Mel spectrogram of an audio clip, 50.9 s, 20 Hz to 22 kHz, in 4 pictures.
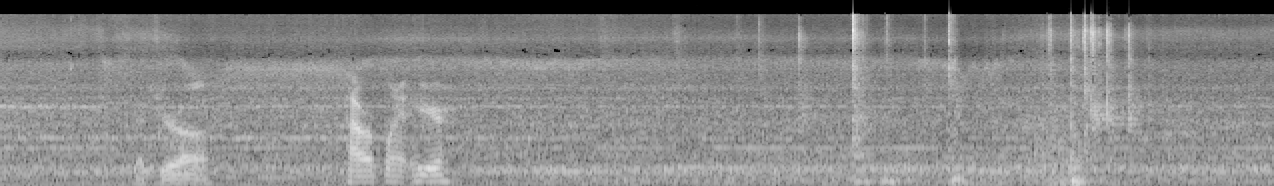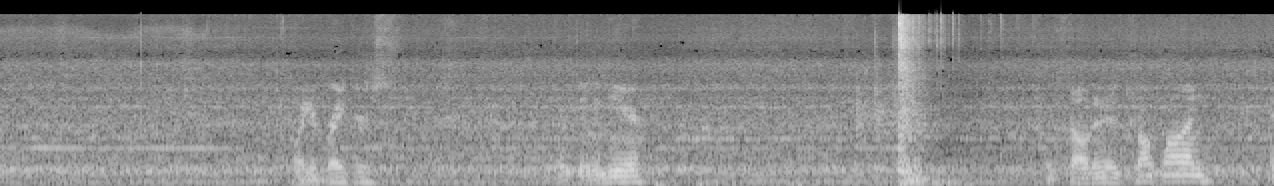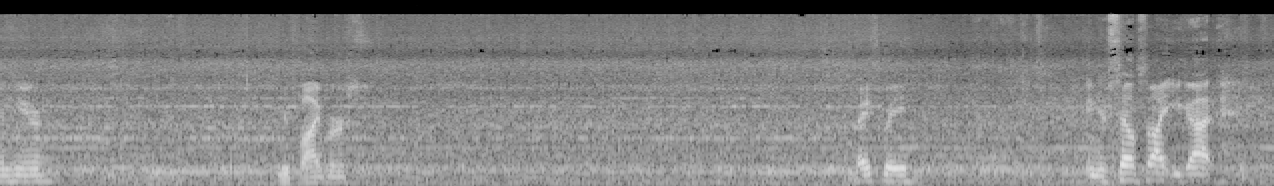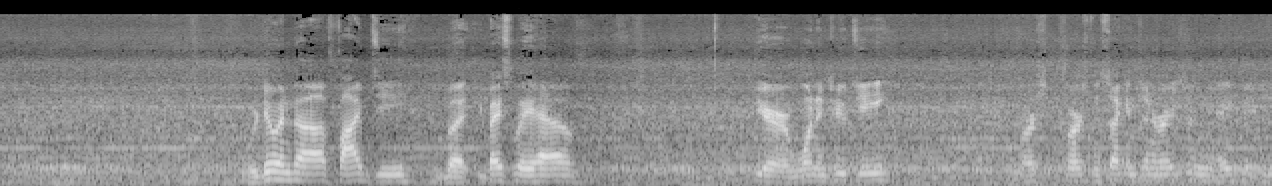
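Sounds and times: cooling fans whirring: 0.0s - 50.9s
faint steady whine: 0.0s - 50.9s.

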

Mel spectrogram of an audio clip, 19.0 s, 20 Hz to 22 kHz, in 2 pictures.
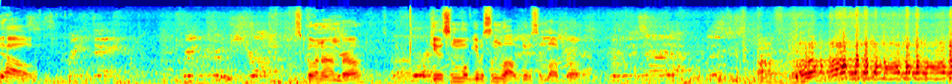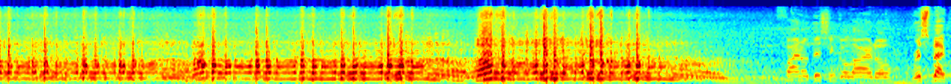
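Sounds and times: sports car engine revving: 7.4s - 17.6s.

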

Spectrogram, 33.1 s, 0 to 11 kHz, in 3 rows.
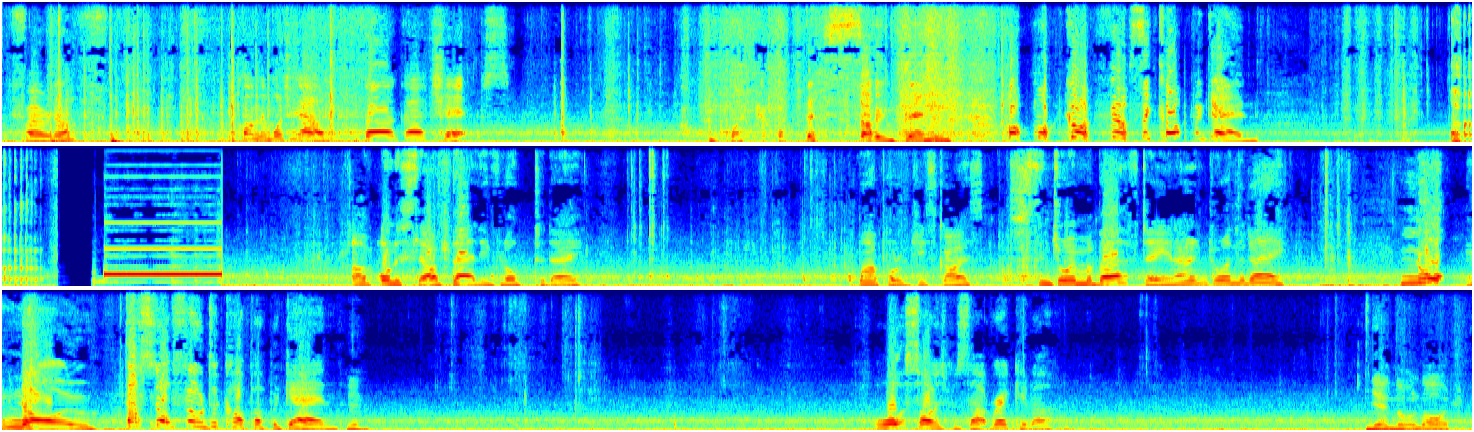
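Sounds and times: car cabin hum: 0.0s - 6.9s
censor bleep: 11.7s - 12.7s
faint clicks and rustles: 15.4s - 18.9s.

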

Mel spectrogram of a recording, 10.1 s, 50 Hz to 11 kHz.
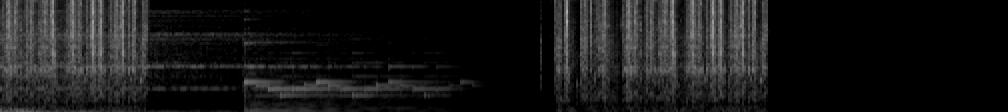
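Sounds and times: typewriter key clicks: 5.4s - 7.7s.

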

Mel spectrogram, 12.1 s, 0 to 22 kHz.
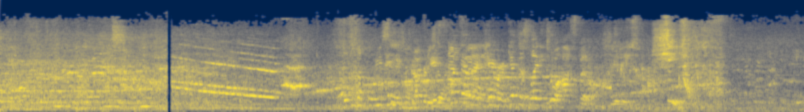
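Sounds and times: siren wail falling in pitch: 0.0s - 9.8s.

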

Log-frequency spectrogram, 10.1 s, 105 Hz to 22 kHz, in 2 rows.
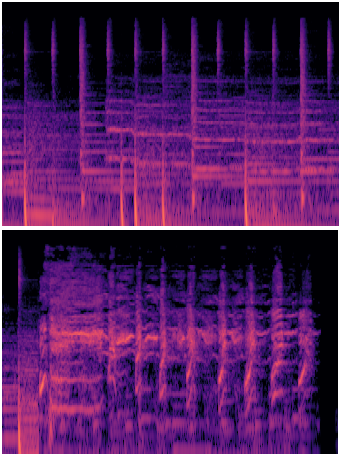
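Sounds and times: cartoon snickering laughter: 5.6s - 9.8s.

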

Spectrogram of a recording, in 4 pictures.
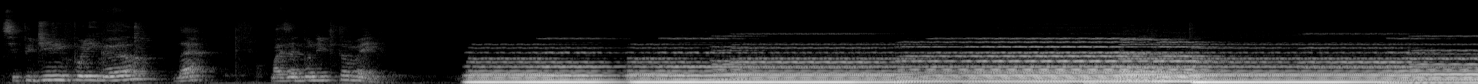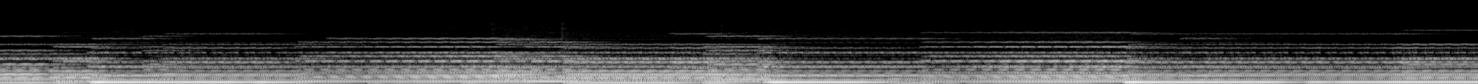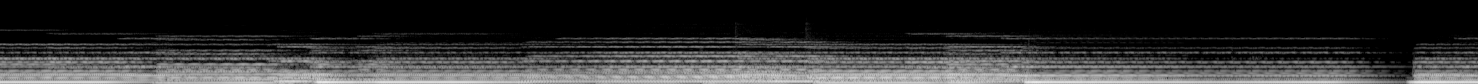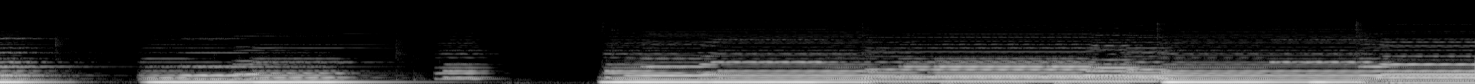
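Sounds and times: electronic organ playing a hymn: 4.6s - 49.4s, 50.2s - 59.0s.

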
